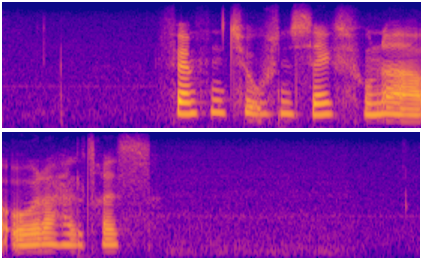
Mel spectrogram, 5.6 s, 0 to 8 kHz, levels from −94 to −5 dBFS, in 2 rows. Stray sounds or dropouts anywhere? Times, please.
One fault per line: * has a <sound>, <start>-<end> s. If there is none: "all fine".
all fine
